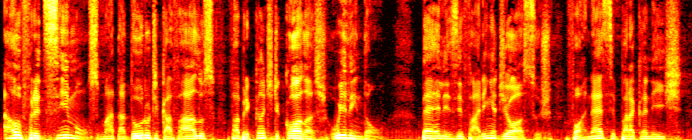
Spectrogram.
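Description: A man voicing a grumpy old male donkey who shouts in alarm, in an audiobook. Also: mid-range voice, measured pace, natural voice. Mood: exasperated. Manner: urgent shouting.

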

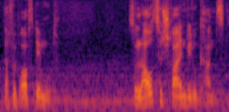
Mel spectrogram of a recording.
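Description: A young man preaching a sermon in a personal, emphatic way, dropping to soft lines and rising to loud ones. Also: a little high, moderate pace. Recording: long hall reverb with faint music.

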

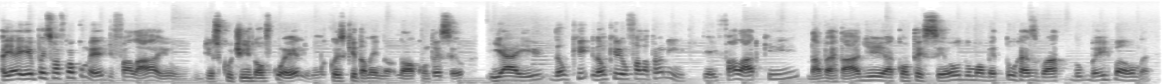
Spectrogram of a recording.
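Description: A young man with a Cearense Brazilian accent telling a story on a podcast, animated and quoting himself in quick bursts. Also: a little high, slightly rough, lo-fi sound, faint music behind. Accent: Cearense Brazilian Portuguese. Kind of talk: casual storytelling.

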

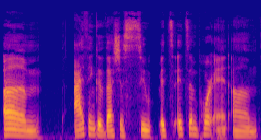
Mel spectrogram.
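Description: In a deep, somewhat slow voice, a late-twenties woman who consults for businesses runs her own motivational podcast, treating listeners as family and preaching in an upbeat way. The audio is clean studio sound without any room ambience.

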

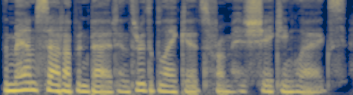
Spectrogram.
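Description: A woman narrating a story in a soft, breathy whisper, hushed and even. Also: fairly low pitch, normal speed, no echo, clean studio sound.

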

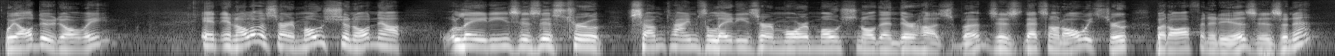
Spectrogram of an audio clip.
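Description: Preacher guy in his 50s, folksy sermon, smooth clear voice a bit on the high side. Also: brisk. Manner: folksy, asks the congregation questions often.

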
